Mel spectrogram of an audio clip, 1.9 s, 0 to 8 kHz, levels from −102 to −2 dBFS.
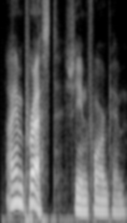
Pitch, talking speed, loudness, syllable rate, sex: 120 Hz, 190 wpm, -21 LUFS, 5.4 syllables/s, male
